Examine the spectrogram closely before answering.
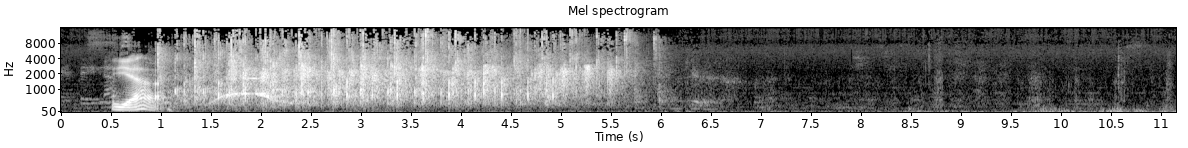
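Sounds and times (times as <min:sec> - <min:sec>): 
speech: 0:00.5 - 0:01.2
church congregation applause: 0:00.9 - 0:06.2.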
